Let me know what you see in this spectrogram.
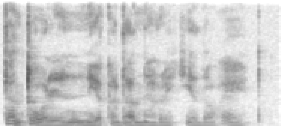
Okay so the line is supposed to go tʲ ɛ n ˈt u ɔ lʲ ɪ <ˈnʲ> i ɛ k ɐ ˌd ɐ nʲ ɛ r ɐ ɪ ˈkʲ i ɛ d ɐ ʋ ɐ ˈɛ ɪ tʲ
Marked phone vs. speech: correct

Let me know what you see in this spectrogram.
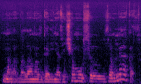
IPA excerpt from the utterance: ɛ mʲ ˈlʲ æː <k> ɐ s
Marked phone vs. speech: correct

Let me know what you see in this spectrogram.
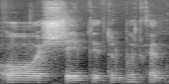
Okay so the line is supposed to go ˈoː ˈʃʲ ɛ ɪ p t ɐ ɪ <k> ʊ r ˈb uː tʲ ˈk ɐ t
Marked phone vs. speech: incorrect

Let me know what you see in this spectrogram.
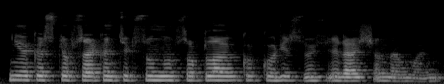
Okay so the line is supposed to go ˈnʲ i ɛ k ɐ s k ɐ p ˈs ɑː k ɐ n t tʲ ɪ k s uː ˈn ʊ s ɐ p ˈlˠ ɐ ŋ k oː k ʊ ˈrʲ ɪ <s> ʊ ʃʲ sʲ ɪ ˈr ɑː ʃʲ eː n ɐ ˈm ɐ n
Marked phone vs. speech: correct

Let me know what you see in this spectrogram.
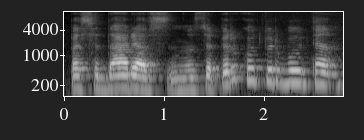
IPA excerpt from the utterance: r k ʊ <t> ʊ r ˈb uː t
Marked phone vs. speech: correct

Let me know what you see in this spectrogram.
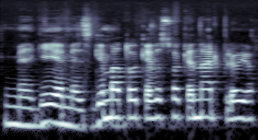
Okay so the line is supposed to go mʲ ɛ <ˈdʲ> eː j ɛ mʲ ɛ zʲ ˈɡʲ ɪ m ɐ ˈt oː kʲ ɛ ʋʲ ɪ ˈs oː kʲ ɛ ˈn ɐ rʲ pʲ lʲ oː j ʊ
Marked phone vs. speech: incorrect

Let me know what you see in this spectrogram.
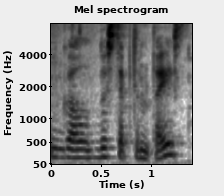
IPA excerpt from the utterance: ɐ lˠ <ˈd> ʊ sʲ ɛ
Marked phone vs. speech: correct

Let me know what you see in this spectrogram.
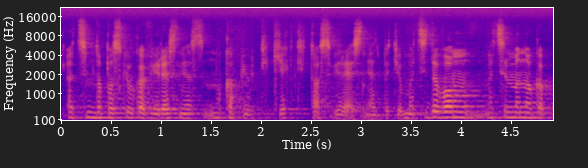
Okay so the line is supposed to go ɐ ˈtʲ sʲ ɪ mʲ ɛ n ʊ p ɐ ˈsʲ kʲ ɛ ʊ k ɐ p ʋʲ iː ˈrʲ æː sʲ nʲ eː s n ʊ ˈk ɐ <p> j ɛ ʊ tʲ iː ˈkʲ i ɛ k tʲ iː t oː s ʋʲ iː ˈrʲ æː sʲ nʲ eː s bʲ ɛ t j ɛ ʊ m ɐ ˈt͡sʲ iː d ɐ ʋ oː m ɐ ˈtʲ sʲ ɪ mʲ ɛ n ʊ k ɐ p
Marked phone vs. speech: correct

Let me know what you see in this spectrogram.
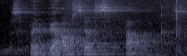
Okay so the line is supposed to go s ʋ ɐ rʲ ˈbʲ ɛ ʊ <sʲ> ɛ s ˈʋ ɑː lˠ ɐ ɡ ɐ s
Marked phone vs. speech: correct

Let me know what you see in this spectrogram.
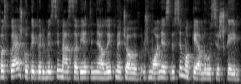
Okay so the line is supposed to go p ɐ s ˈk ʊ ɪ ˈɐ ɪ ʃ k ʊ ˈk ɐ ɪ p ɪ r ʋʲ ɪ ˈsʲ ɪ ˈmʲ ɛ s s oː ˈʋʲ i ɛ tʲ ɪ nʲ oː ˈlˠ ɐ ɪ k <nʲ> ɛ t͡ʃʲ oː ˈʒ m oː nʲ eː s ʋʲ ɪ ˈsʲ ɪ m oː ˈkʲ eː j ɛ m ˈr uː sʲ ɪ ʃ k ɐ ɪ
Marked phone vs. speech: incorrect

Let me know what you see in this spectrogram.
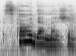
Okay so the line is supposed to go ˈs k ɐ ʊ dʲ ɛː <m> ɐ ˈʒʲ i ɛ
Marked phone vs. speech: correct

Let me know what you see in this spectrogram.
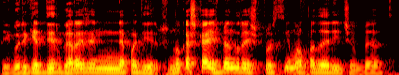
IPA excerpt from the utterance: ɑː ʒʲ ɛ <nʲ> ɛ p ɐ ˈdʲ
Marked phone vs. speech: correct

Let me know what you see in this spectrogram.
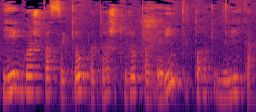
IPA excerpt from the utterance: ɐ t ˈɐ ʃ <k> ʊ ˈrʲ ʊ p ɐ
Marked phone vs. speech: incorrect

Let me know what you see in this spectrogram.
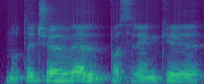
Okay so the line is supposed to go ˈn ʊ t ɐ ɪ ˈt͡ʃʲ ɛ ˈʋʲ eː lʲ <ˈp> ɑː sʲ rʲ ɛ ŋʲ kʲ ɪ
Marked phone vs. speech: correct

